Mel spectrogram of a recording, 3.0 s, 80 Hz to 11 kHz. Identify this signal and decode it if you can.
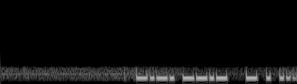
Morse code, heard as a keyed tone, about 36 wpm, 250 Hz. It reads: CQ TEI
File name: CW / cqww-cw-k5tr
